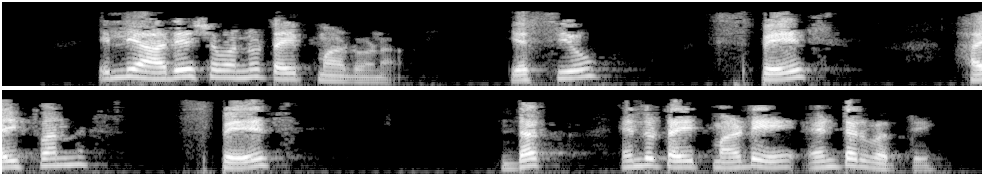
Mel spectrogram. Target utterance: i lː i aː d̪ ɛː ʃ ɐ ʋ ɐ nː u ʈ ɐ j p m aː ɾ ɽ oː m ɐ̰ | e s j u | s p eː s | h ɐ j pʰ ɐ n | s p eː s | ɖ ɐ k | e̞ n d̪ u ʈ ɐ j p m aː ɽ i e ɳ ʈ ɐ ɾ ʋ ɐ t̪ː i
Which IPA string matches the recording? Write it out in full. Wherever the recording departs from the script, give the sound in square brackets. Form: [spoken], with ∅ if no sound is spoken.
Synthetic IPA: i lː i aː d̪ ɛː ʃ ɐ ʋ ɐ nː u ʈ ɐ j p m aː [∅] ɽ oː [ɳ] ɐ̰ | e s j u | s p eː s | h ɐ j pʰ ɐ n | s p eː s | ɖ ɐ k | e̞ n d̪ u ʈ ɐ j p m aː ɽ i e ɳ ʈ ɐ ɾ ʋ ɐ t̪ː i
